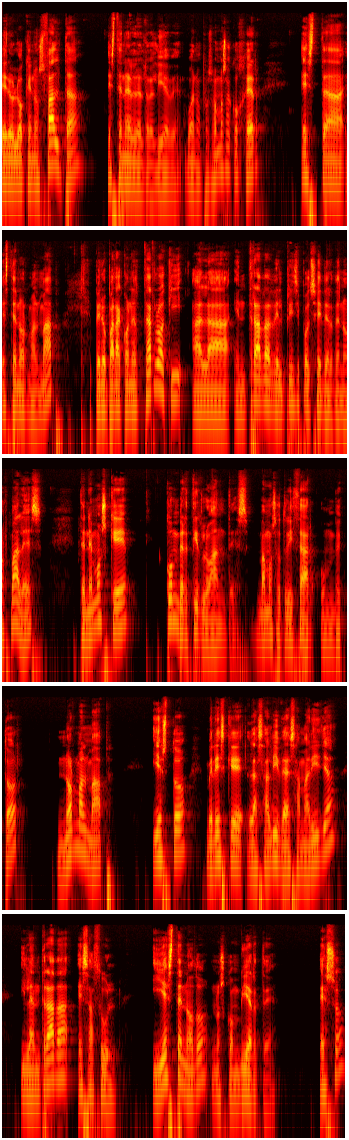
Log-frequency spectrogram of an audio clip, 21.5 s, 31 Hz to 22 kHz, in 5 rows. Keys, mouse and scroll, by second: 2.4 scroll up 1, 3.1 middle click, 4.4 scroll down 1, 5.1 middle click, 6.2 click, 8.1 scroll up 1, 8.7 middle click, 9.8 shift+a, 13.7 shift+a, 18.0 click.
